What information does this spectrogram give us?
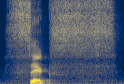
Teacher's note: continuous airflow during the constant so take an example like six the tongue is hitting the alveolar ridge in about the same place as in ta but the difference is that there is still air flow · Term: fricative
